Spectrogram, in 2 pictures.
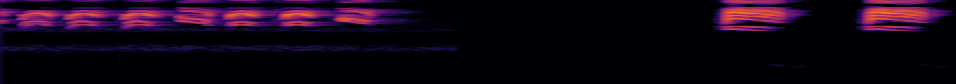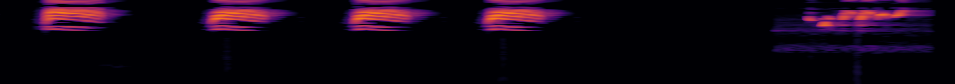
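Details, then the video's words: Blue-gray gnatcatcher with a rapid series of thin, slurred notes, then six separate high, descending chips spaced roughly every three-quarters of a second, and a final scratchy burst. "Blue-gray Gnatcatcher Singing! Calling! Chirping! Sound! - Perlita Común Canto - Polioptila Caerulea"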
